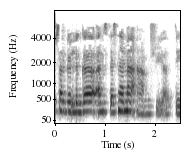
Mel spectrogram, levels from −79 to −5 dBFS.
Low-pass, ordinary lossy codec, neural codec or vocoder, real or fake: 7.2 kHz; MP3, 24 kbps; none; real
